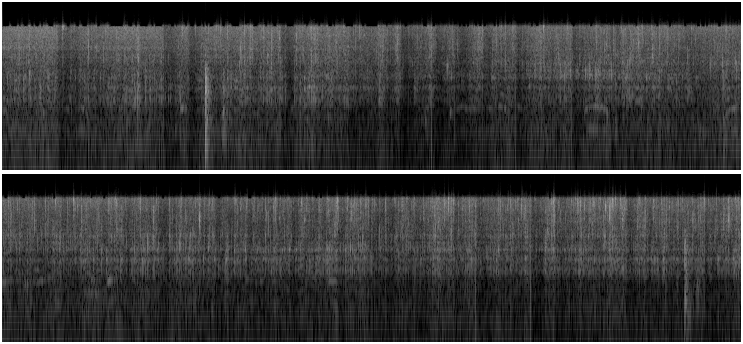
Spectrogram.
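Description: Chili sauce frying in a hot nonstick pan with a steady crackling sizzle, stirred and scraped with a wooden spatula. A single sharp tap stands out about four seconds in.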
